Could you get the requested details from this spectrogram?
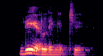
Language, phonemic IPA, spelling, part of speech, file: Dutch, /ˈlerlɪŋəcə/, leerlingetje, noun, Nl-leerlingetje.ogg
- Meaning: diminutive of leerling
